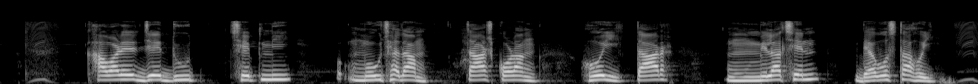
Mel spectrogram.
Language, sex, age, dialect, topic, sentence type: Bengali, male, 18-24, Rajbangshi, agriculture, statement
